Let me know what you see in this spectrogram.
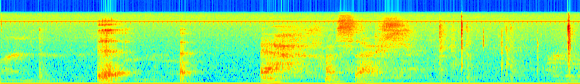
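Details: Casual burping after drinking a beverage while trying to pop knuckles: a few short belch-like bursts among brief talk over steady room noise.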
